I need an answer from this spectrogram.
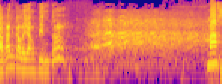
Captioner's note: audience laughs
